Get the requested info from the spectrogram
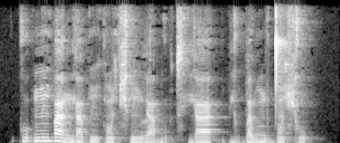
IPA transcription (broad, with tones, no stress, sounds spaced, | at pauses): k o˦ ʔ n̪ ĩ˦ p a˥˧ n̪ j a˧ p ĩ˨˩ k ɔ̃˨˩ t͡ɕʰ ĩ˨˩ n l a˨˩ b o˦ ʔ t͡sʰ j a˦ | p j u˨˩ b a˦ w m u˧ t̪ ɔ̃˨˩ ɕ o˨ p̚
